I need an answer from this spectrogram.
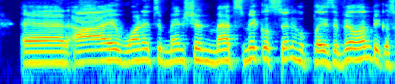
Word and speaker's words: Mads Mikkelsen: of the fact that you said his name wrong on the video review. You called him Mads McKinsley or something.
